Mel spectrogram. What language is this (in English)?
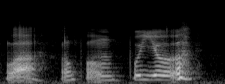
English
